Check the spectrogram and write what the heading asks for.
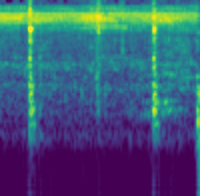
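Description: Faint steady high hum of insects in the grassland, with three soft ticks about half a second apart.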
